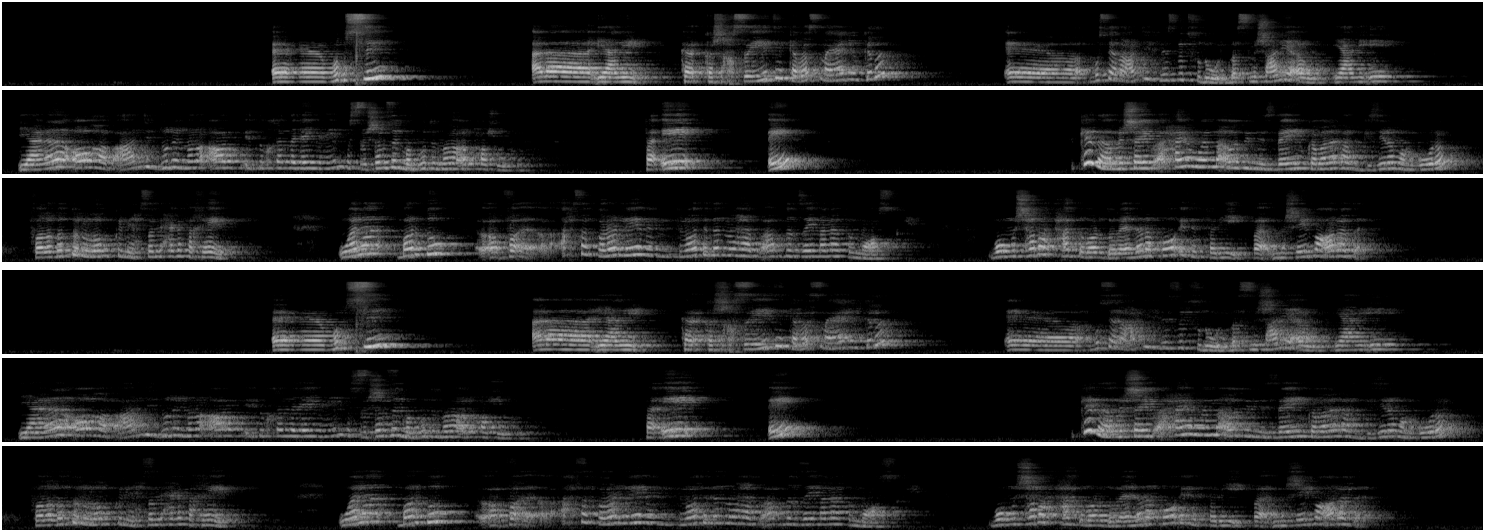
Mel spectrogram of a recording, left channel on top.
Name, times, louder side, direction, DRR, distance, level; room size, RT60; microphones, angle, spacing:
voice 1, 2.7-3.9 5.3-6.4 6.8-8.8 10.0-13.9 15.0-20.0 21.3-21.7 22.5-22.7 25.6-29.2 29.9-31.9 32.5-32.7 33.0-34.1 34.4-38.5 39.5-43.2, left 3 dB, 90° left, 4 dB, 1.2 m, -27 dB
12.0 x 8.9 x 6.5 m, 0.88 s
head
